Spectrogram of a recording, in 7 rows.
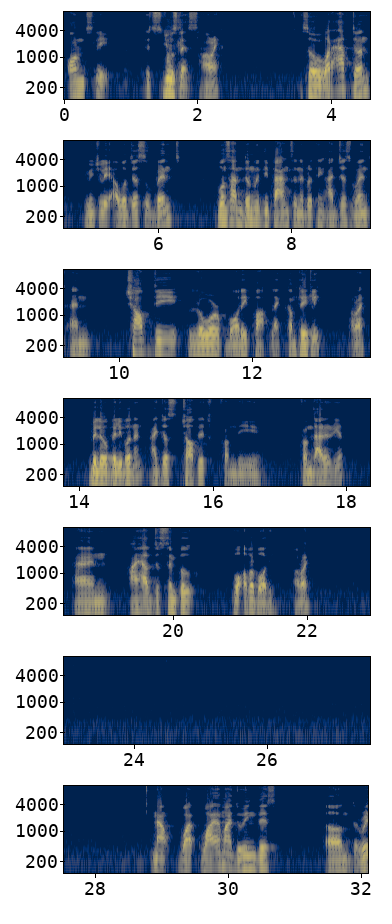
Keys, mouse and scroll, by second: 2.8 shift+click, 3.8 alt+click, 4.0 alt+click, 4.4 ctrl+b, 4.8-5.7 typing, 7.7-9.0 typing, 8.3 alt+click, 8.6 alt+click, 9.6 alt+click, 9.9 ctrl+b, 10.6-11.7 typing, 13.3 typing, 13.3 shift+click, 14.2 alt+click, 16.2 shift+click, 17.3 alt+click, 18.7 double click, 22.5-23.4 typing, 23.5 shift+click, 24.8 typing, 25.0 shift+click, 25.6 shift+click, 26.9 ctrl+b, 27.1-28.4 typing, 28.5 alt+click, 28.9 alt+click, 30.3 alt+click, 31.0 alt+click, 31.9 alt+click.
